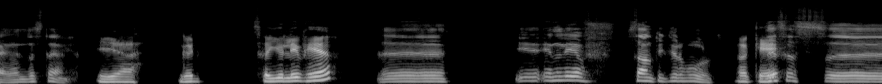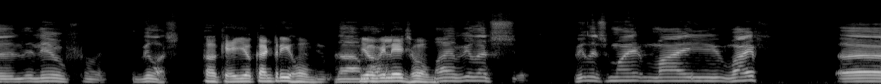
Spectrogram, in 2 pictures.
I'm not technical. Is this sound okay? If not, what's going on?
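Yes, nothing stood out as a problem when listening to this sound.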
